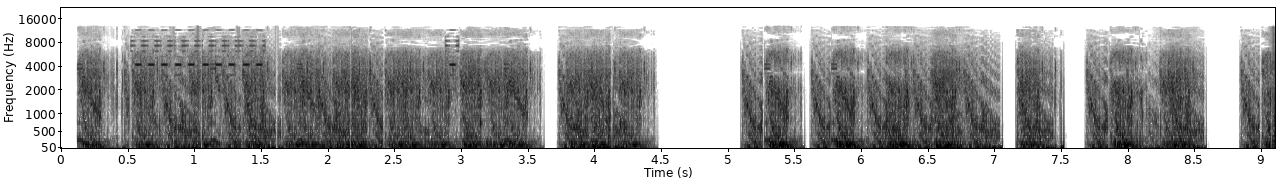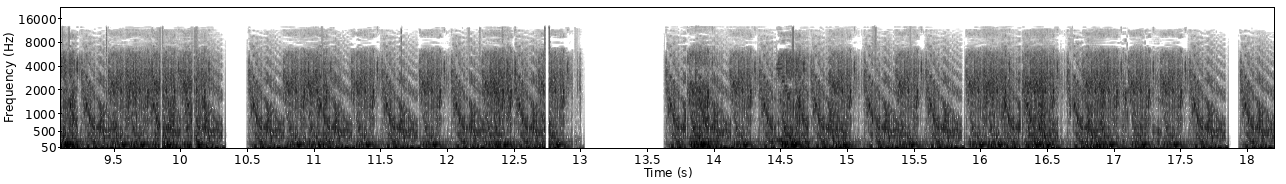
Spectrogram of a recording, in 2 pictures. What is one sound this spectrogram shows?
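Lightning bolts zap with quick falling sounds.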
